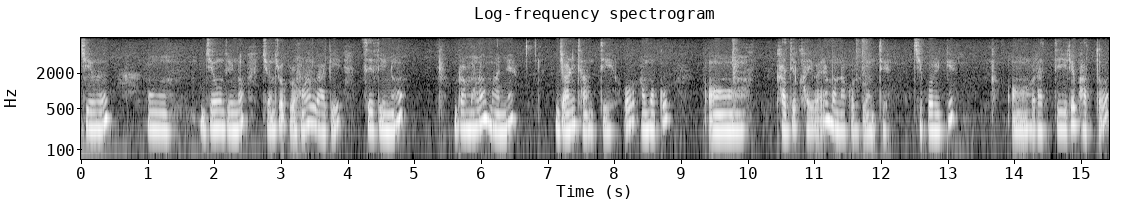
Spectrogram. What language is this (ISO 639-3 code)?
ori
